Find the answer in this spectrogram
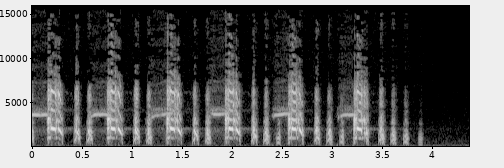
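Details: Female grey francolin calling: a rapid, harsh, repeated series of clucking notes, each phrase opening with a thin high whistle and followed by shorter bursts, about two per second, ending abruptly.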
